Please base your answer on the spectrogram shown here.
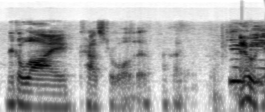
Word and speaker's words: Nikolaj: Nikolaj? Nikolai Coster-Waldau.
